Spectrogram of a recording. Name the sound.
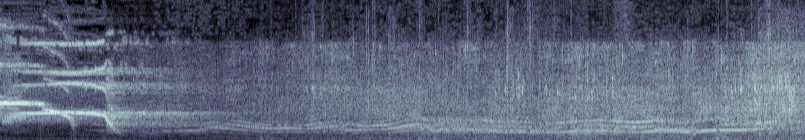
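screaming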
